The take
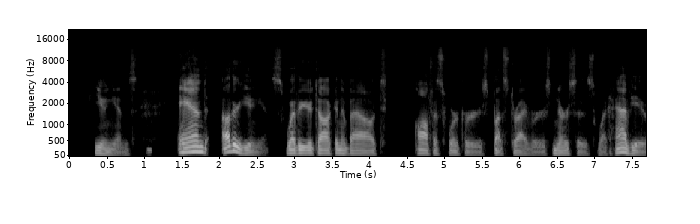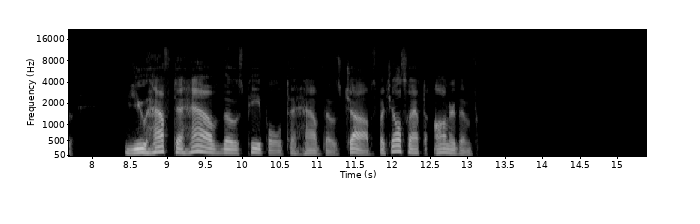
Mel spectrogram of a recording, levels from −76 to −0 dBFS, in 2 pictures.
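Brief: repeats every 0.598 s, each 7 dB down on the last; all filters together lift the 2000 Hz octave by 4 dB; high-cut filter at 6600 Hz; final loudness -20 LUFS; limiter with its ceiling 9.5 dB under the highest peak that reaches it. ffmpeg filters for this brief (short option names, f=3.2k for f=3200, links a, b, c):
-af "lowpass=6.6k,equalizer=f=2k:t=o:g=5.5,alimiter=limit=-19dB:level=0:latency=1,aecho=1:1:598|1196|1794|2392|2990:0.447|0.201|0.0905|0.0407|0.0183,volume=13.5dB"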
